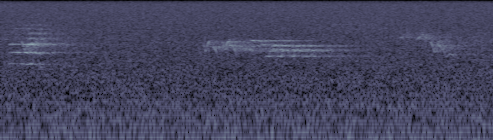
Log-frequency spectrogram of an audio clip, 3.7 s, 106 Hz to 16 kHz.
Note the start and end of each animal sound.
0.0s-3.7s: Red-eyed Vireo (Vireo olivaceus)
1.9s-2.6s: Wood Thrush (Hylocichla mustelina)

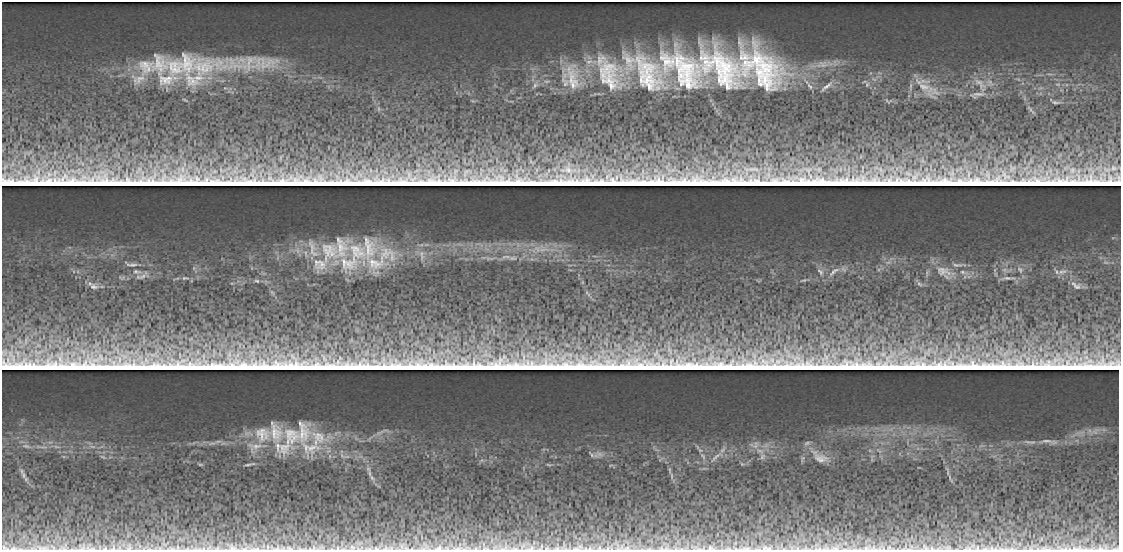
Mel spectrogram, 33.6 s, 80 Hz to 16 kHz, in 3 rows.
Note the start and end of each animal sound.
1.2s-2.2s: Mourning Warbler (Geothlypis philadelphia)
1.2s-3.1s: Pine Warbler (Setophaga pinus)
2.4s-3.5s: Veery (Catharus fuscescens)
5.3s-7.9s: Ovenbird (Seiurus aurocapilla)
7.3s-10.3s: Scarlet Tanager (Piranga olivacea)
9.6s-11.0s: Veery (Catharus fuscescens)
11.7s-14.2s: American Robin (Turdus migratorius)
14.2s-15.3s: Mourning Warbler (Geothlypis philadelphia)
15.3s-17.1s: Pine Warbler (Setophaga pinus)
16.5s-17.8s: Veery (Catharus fuscescens)
19.1s-22.7s: Scarlet Tanager (Piranga olivacea)
22.1s-23.5s: Veery (Catharus fuscescens)
24.7s-25.7s: Mourning Warbler (Geothlypis philadelphia)
28.0s-30.7s: Scarlet Tanager (Piranga olivacea)
30.5s-32.0s: Pine Warbler (Setophaga pinus)
32.4s-33.6s: Black-throated Blue Warbler (Setophaga caerulescens)

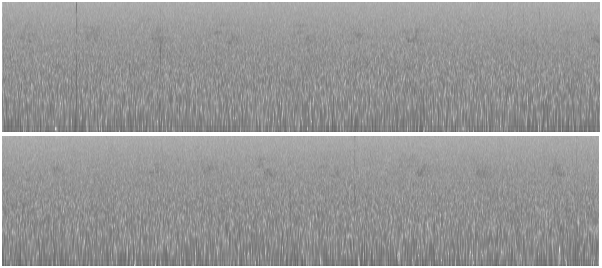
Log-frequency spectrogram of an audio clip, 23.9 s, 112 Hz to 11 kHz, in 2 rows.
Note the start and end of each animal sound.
0.0s-8.8s: Red-eyed Vireo (Vireo olivaceus)
11.4s-23.9s: Red-eyed Vireo (Vireo olivaceus)

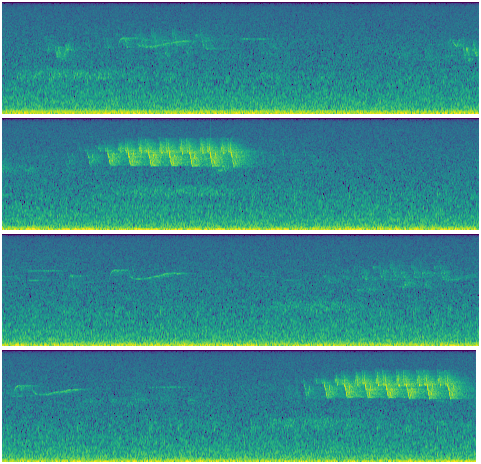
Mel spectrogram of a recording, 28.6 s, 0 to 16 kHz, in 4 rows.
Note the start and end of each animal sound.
0.0s-1.1s: Red-eyed Vireo (Vireo olivaceus)
0.0s-2.1s: American Crow (Corvus brachyrhynchos)
1.4s-3.5s: Ovenbird (Seiurus aurocapilla)
3.3s-4.1s: Black-throated Green Warbler (Setophaga virens)
6.5s-7.3s: Red-eyed Vireo (Vireo olivaceus)
8.2s-11.0s: Ovenbird (Seiurus aurocapilla)
14.4s-15.4s: Black-throated Green Warbler (Setophaga virens)
15.6s-17.4s: Eastern Wood-Pewee (Contopus virens)
19.3s-21.3s: Ovenbird (Seiurus aurocapilla)
20.7s-22.9s: Eastern Wood-Pewee (Contopus virens)
25.1s-26.5s: American Crow (Corvus brachyrhynchos)
25.8s-28.6s: Ovenbird (Seiurus aurocapilla)

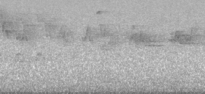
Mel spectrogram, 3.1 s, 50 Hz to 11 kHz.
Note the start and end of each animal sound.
0.0s-0.5s: Ovenbird (Seiurus aurocapilla)
0.0s-0.7s: American Crow (Corvus brachyrhynchos)
0.0s-3.1s: Red-eyed Vireo (Vireo olivaceus)
1.5s-3.1s: American Robin (Turdus migratorius)

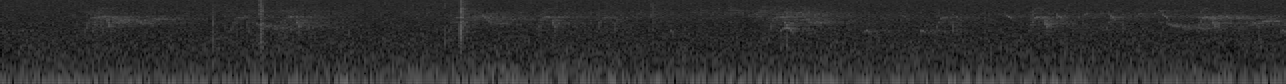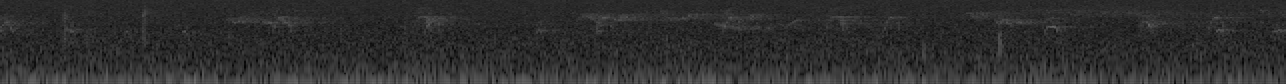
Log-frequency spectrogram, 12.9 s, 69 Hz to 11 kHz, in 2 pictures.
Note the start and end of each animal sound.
0.0s-10.4s: Red-eyed Vireo (Vireo olivaceus)
3.1s-4.2s: Chestnut-sided Warbler (Setophaga pensylvanica)
4.5s-6.0s: Ovenbird (Seiurus aurocapilla)
7.7s-8.0s: American Robin (Turdus migratorius)
8.5s-8.7s: American Robin (Turdus migratorius)
9.3s-11.0s: American Robin (Turdus migratorius)
10.9s-12.9s: Red-eyed Vireo (Vireo olivaceus)
11.6s-12.6s: American Robin (Turdus migratorius)

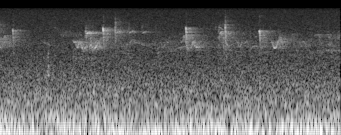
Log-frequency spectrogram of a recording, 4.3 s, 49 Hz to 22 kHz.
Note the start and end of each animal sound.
0.0s-1.9s: American Robin (Turdus migratorius)
0.0s-4.3s: Red-eyed Vireo (Vireo olivaceus)

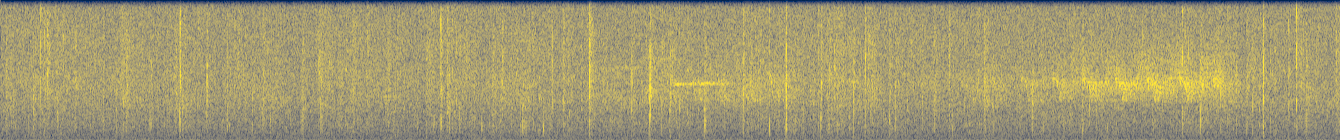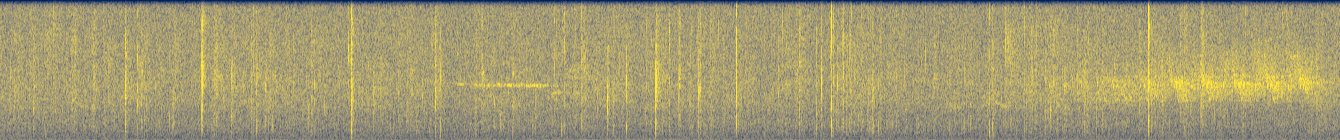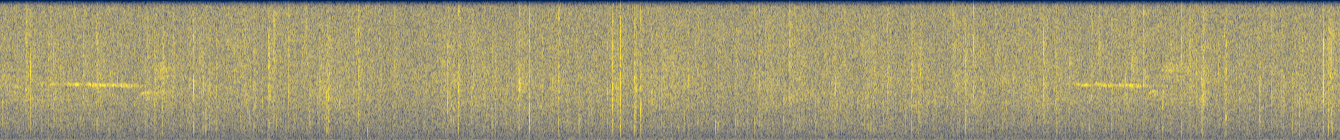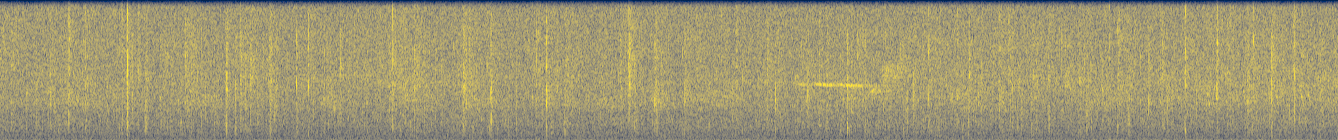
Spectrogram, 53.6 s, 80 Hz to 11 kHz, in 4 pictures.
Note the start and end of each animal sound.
5.9s-7.5s: Black-throated Green Warbler (Setophaga virens)
6.2s-8.1s: Ovenbird (Seiurus aurocapilla)
10.0s-12.3s: Ovenbird (Seiurus aurocapilla)
17.8s-19.3s: Black-throated Green Warbler (Setophaga virens)
23.5s-26.6s: Ovenbird (Seiurus aurocapilla)
26.8s-28.5s: Black-throated Green Warbler (Setophaga virens)
37.2s-38.7s: Black-throated Green Warbler (Setophaga virens)
48.0s-49.3s: Black-throated Green Warbler (Setophaga virens)

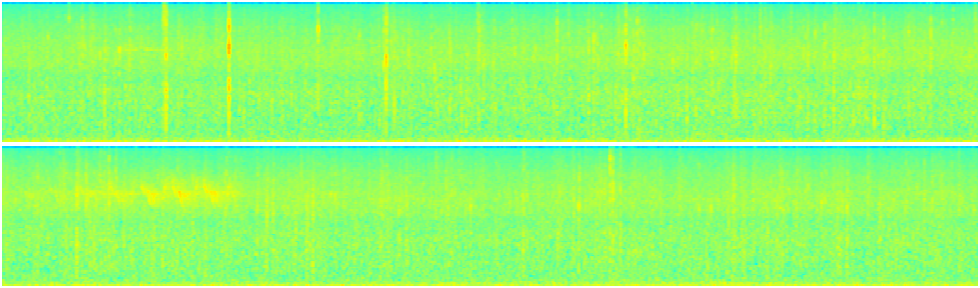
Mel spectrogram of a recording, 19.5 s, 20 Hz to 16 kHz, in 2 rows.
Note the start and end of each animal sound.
10.3s-12.2s: Ovenbird (Seiurus aurocapilla)

